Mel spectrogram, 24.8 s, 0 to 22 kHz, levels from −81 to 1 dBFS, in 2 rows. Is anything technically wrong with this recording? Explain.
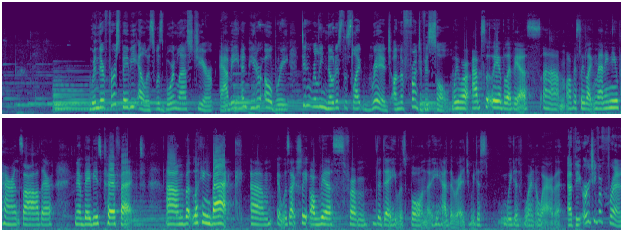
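Yes. Compressed frames are skipped four times: at 0.67 s, 8.69–8.72 s, 12.95 s and 24.25–24.29 s. Whole frames never reach playback, so the audio jumps ahead by a short stretch, from about 70 ms to about 150 ms, which fits 20 ms frames.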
